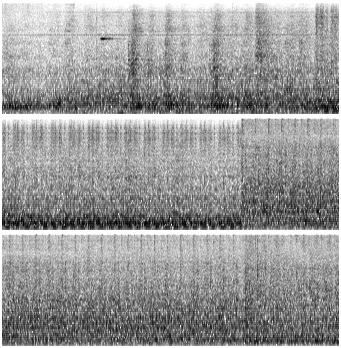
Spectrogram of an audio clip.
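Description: Multi-head industrial embroidery machines stitching, a fast, steady mechanical clatter of needles. It gets louder about three seconds in and brighter about six seconds in.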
